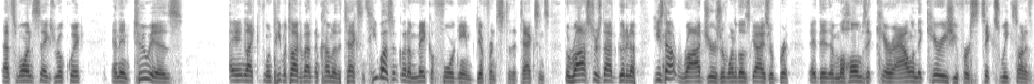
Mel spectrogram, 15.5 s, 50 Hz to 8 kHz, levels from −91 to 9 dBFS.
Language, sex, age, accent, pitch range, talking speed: English, male, 40-59, American, 145-185 Hz, 235 wpm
